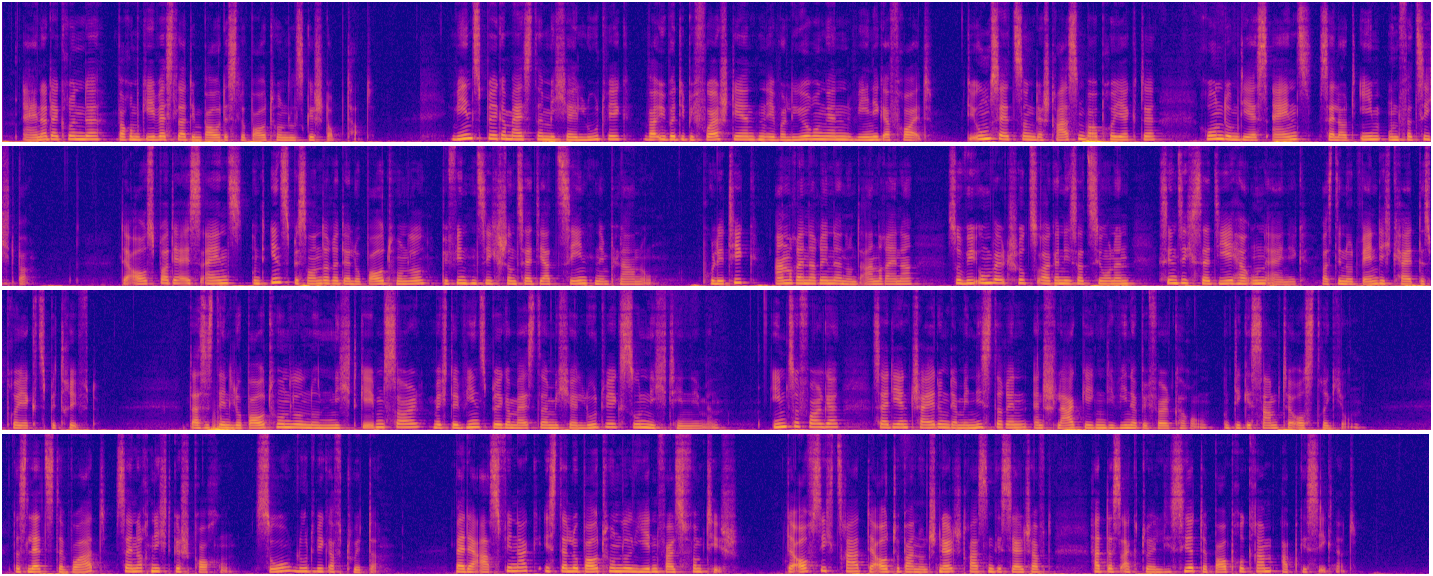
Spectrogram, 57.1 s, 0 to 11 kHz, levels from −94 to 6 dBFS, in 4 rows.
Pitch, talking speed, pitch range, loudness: 230 Hz, 135 wpm, 210-245 Hz, -24 LUFS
